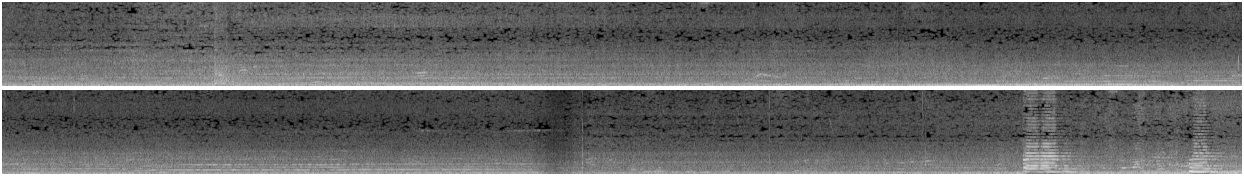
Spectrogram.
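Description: Railway track-recording car (KUJR) running its engine as it moves slowly past. Near the end its horn gives one short blast.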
